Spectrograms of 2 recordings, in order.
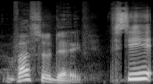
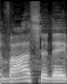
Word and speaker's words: Vasudev: sora Young's Ibaka surah those are killed by vaso de see it's Gemini be little bit of acid excuse me I mispronounced Vasu Dave there kid there's the Vasudev expansion of Krishna Aniela it's expensive acid even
